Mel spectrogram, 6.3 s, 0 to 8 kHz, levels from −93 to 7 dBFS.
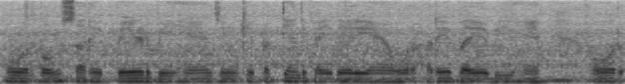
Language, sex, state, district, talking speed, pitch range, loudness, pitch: Hindi, male, Rajasthan, Bikaner, 180 wpm, 105-110 Hz, -16 LUFS, 105 Hz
